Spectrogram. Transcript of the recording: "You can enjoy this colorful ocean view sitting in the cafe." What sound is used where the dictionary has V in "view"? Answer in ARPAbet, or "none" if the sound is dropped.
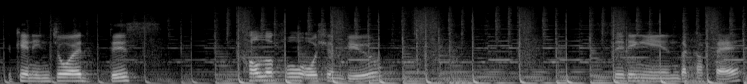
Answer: B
